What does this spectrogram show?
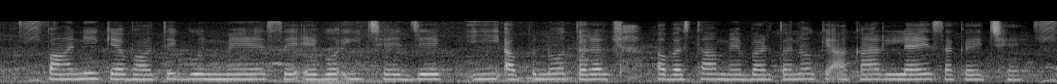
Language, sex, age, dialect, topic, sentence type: Maithili, female, 18-24, Angika, agriculture, statement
